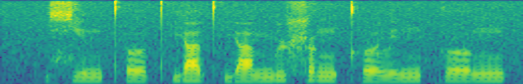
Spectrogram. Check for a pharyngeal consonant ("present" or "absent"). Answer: absent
